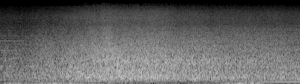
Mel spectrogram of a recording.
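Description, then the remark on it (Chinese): Heavy waves several feet high, driven by Storm Dennis, roar and crash against a ship in a continuous loud rush, swelling to a peak midway and easing slightly, with wind noise underneath and no voices. “更可怕的是，风暴丹尼斯有几次把海浪像掀地毯那样翻起了海浪，不断往前推进的大浪，卷了高高数尺的海浪，拍打在船只上面。”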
